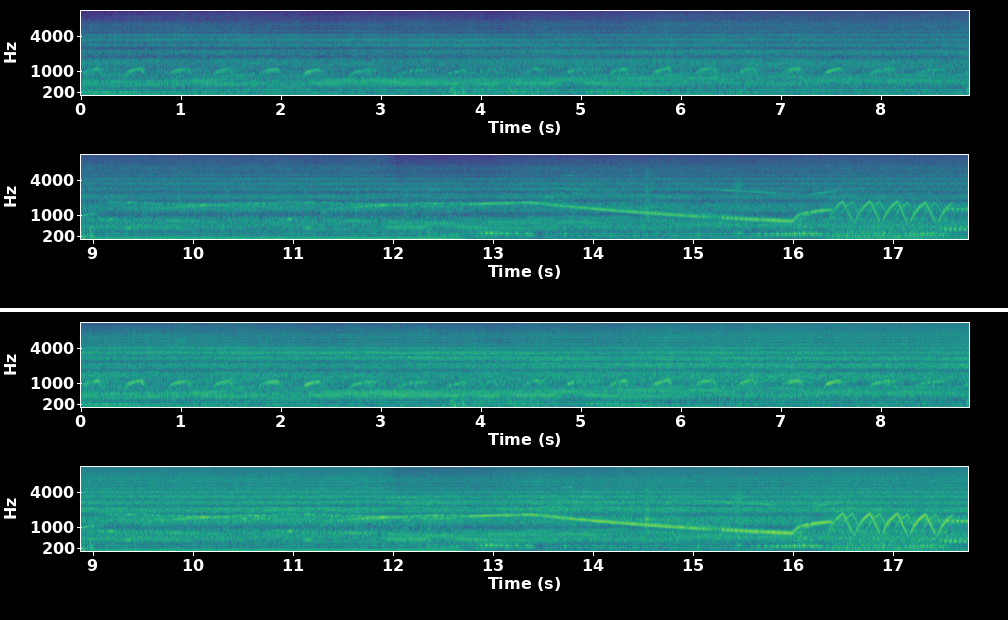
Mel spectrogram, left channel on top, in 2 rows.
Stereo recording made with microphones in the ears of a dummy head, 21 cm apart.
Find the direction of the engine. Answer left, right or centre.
right.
